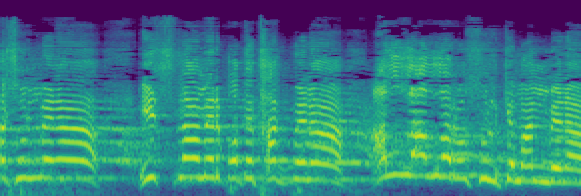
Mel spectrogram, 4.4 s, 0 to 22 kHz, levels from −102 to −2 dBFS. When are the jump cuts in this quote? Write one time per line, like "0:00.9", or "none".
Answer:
none

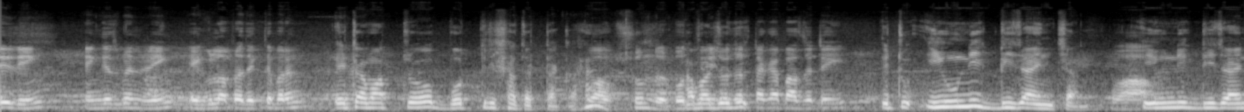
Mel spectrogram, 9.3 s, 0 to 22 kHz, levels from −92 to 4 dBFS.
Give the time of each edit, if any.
none

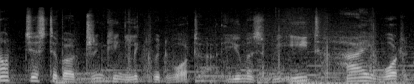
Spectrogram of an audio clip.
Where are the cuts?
none

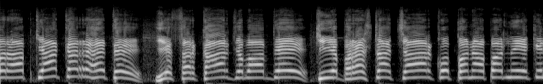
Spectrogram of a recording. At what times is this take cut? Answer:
0:01.4
0:03.1

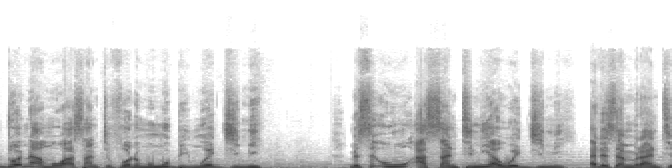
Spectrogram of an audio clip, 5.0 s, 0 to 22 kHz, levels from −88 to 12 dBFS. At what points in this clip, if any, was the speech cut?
0:02.5

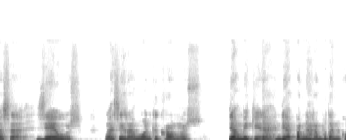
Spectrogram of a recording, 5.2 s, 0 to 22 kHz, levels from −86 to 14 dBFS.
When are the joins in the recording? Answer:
0:03.9

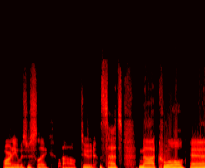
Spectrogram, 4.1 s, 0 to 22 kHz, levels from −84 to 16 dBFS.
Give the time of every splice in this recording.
0:01.5

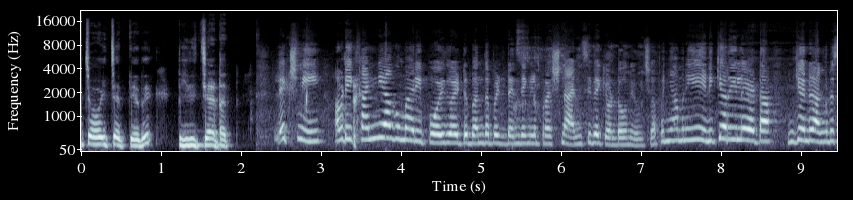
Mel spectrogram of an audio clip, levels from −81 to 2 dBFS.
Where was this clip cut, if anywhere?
0:02.3

